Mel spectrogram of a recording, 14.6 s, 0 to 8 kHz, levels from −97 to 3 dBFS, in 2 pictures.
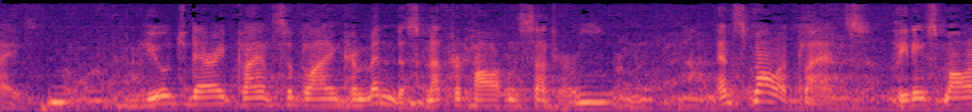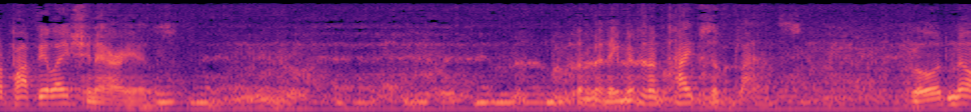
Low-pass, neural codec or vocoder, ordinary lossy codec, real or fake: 7.2 kHz; codec, 16 kHz, 2 kbps, FunCodec, trained on LibriTTS, 25 frames a second; MP3, 32 kbps; fake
